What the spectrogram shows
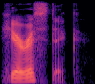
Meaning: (adjective) That employs a practical method not guaranteed to be optimal or perfect; either not following or derived from any theory, or based on an advisedly oversimplified one
- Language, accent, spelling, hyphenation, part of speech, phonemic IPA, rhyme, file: English, US, heuristic, heu‧ris‧tic, adjective / noun, /hjəˈɹɪstɪk/, -ɪstɪk, En-us-heuristic.ogg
